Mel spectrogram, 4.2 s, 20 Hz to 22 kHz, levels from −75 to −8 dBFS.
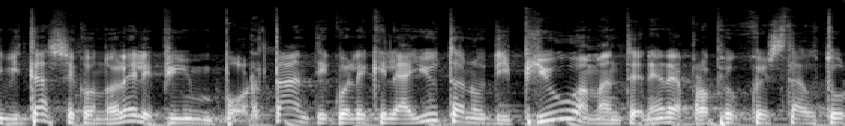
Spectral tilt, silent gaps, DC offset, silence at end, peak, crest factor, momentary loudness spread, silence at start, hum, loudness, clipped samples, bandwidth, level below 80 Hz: -5.5 dB/octave; none; 0.1%; 0 s; 0 dBFS; 16 dB; 3 LU; 0 s; none; -17 LUFS; under 0.1%; 16.5 kHz; -36 dBFS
